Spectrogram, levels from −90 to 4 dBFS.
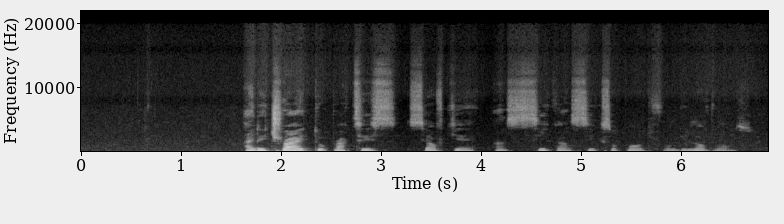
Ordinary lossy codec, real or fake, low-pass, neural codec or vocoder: none; real; none; none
